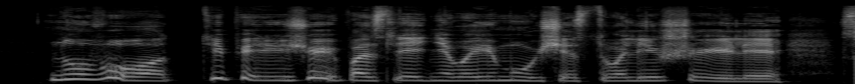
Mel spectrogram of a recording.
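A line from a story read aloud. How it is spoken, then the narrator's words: Sobbing, pitiful whine. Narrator (Russian): всхлипнул падла, привычно пытаясь давить на жалость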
